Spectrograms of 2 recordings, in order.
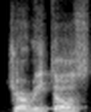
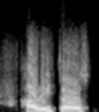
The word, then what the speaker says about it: Jarritos: could have one which i i thought tamarind jorito's tamarind is really good yeah well i saw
